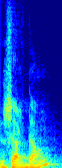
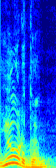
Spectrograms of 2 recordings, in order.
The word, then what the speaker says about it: Jordan: Of course, there was the French mathematician Camille Jordan, who is pronounced in Russian like Jordan. Well, that depends on how French you try to sound, but the N is sort of slightly there, but not quite there.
